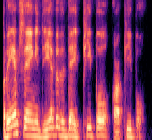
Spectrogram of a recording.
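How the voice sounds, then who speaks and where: A man's voice: on the high side, fairly even intonation, fairly quick, gravelly. A man running a workshop on workplace communication, coaching participants in a conversational way and acting out short example exchanges. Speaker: workshop trainer. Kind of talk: leading a communication training session.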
